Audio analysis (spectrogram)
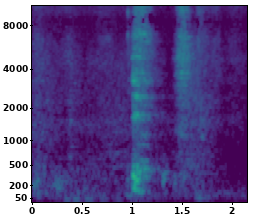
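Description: A small, brief fart, a single short puff with a soft, low rasp, followed by a faint breathy hiss.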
